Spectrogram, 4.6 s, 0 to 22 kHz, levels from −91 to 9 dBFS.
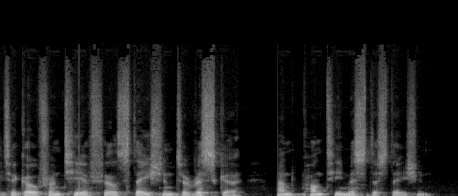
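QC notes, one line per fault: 0.79, 1.78, 2.77 and 3.77 s: audio missing between chunks. Four tiny skips recur one second apart, the first just after "to go from". Each loses only a few milliseconds, and the two sides join directly. The steady one-second spacing likely reflects chunk handovers.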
